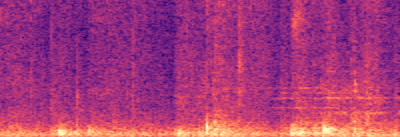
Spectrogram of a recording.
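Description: A few quiet, irregular footsteps with heels clicking as several people walk and change places.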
